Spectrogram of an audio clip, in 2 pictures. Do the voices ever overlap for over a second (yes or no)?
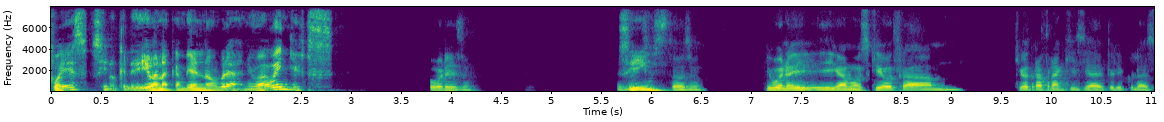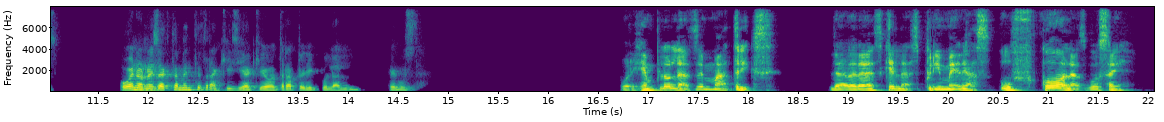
no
